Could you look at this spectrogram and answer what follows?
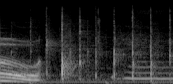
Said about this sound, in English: Do I clap for myself? Is that narcissistic? No.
